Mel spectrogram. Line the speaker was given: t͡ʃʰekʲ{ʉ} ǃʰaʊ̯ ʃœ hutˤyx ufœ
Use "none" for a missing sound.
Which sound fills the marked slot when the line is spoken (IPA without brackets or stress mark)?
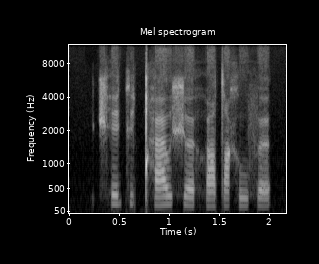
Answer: ə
